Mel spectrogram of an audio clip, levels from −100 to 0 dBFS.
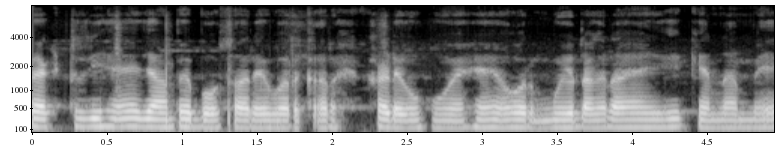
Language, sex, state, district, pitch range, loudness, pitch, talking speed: Hindi, male, Chandigarh, Chandigarh, 125-135 Hz, -17 LUFS, 130 Hz, 230 wpm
